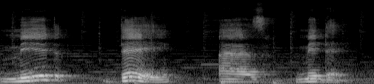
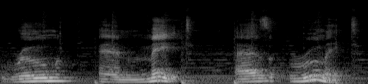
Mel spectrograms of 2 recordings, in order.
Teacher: when you hear those two sounds back to back you should say them together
